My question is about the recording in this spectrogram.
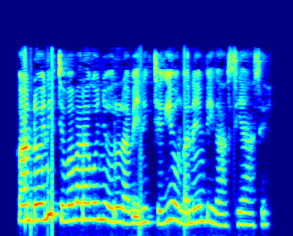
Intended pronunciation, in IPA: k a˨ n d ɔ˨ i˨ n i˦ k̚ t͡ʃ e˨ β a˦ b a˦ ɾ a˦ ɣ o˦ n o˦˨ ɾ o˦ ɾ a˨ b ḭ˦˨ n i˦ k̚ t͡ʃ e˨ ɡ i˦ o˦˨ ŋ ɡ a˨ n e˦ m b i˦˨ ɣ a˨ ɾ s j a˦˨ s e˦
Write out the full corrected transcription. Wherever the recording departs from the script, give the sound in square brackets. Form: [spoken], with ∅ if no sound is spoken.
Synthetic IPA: k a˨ n d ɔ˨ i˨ n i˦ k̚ t͡ʃ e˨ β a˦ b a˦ ɾ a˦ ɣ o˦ [ɲ] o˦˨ ɾ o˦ ɾ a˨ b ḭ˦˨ n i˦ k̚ t͡ʃ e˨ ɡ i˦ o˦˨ ŋ ɡ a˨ n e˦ m b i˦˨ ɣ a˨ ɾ s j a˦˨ s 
